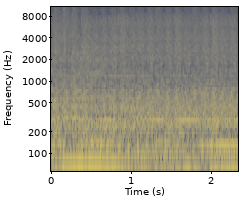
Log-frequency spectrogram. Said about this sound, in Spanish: El atracador llega hasta su coche, un Suzuki Vitara Blanco, y de él saca un subfusil. Vacía el cargador contra los agentes.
